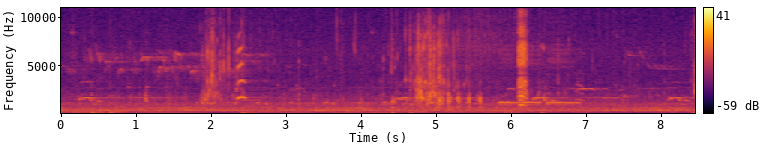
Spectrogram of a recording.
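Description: Birds calling in short clusters, one about two seconds in and a busier one around five to six seconds in, ending in a buzzy held call.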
